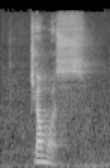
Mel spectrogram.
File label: "stingy", Mokilese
